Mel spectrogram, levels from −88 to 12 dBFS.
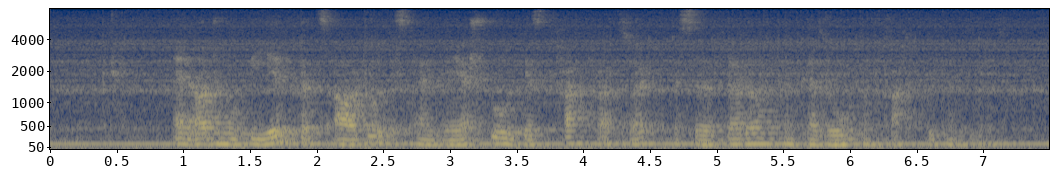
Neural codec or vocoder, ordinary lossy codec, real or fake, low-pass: none; none; real; none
